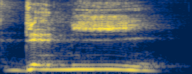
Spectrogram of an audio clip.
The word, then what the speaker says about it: Denis: His name is spelled Dennis, but it's not Dennis, it's Denis.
